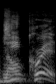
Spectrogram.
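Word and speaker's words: Geep Chryst: But Colin Kaepernick, the quarterback, has an offensive coordinator in Jeep Christ. I believe that's how you pronounce his name. Right. G-E-E-P. Yep. Jeep Christ. You got it.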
